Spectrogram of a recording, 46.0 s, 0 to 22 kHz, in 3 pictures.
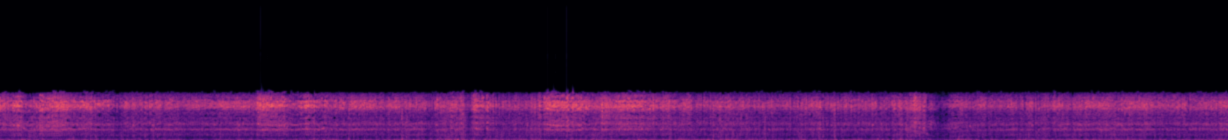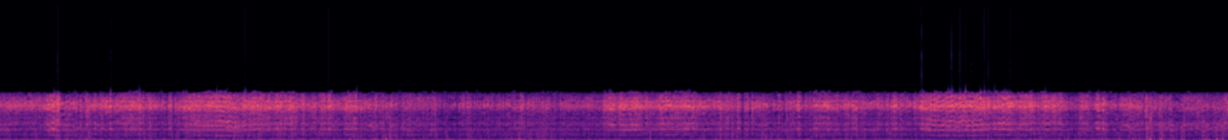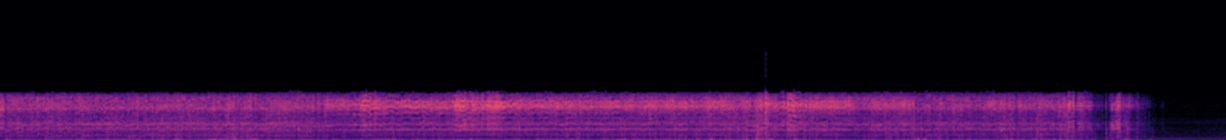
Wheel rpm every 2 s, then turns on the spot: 220, 230, 230, 230, 230, 180, 200, 230, 230, 220, 230, 230, 230, 230, 230, 200, 190, 210, 230, 230, 220, 220, 60.
none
